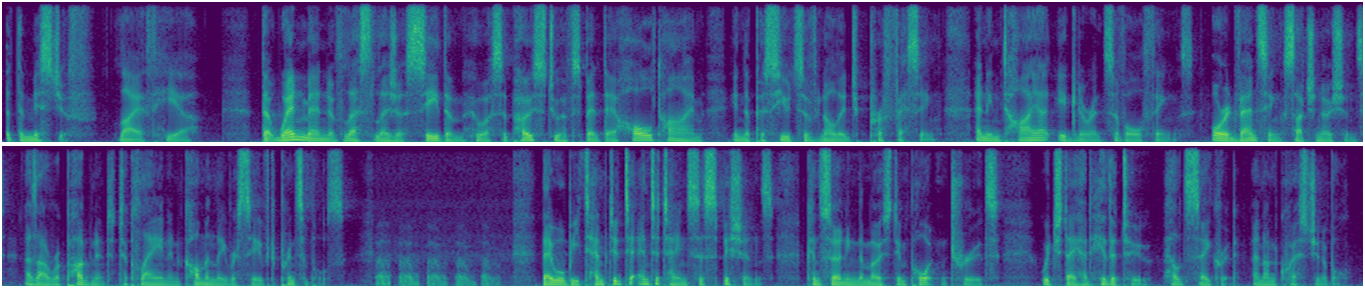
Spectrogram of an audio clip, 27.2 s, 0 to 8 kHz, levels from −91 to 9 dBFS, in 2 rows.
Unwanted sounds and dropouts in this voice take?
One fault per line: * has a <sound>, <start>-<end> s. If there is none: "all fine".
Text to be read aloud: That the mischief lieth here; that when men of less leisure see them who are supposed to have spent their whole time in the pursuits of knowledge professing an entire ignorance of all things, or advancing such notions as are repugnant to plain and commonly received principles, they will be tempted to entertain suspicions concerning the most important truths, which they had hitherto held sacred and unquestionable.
* has a laugh, 17.3-18.6 s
